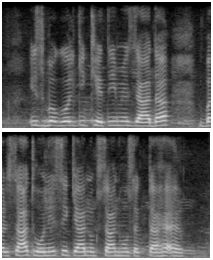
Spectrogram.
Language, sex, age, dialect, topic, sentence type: Hindi, female, 18-24, Marwari Dhudhari, agriculture, question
